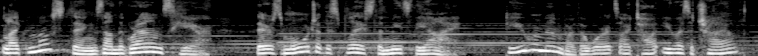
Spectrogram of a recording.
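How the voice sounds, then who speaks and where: A woman playing the ghost of an old witch mentor in a video game, doting, cryptic and teasing, in an unhurried way. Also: fairly low pitch, expressive, natural voice. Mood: sly, wistful. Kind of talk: video game cutscene acting. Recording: music behind the voice.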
